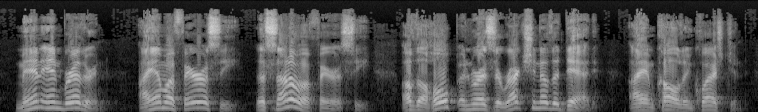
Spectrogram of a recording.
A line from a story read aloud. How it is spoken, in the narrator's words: he cried out in the council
